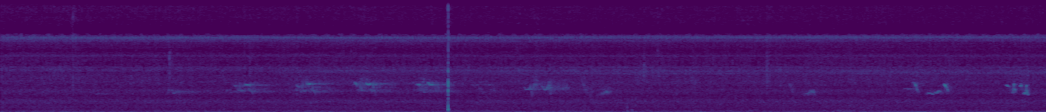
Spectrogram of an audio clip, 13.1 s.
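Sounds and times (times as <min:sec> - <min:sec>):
low outdoor rumble: 0:00.0 - 0:13.0
faint bird chirps: 0:02.1 - 0:07.8, 0:11.3 - 0:13.0.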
